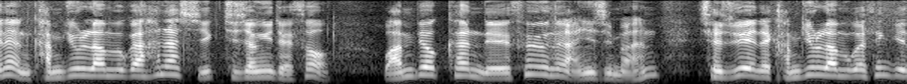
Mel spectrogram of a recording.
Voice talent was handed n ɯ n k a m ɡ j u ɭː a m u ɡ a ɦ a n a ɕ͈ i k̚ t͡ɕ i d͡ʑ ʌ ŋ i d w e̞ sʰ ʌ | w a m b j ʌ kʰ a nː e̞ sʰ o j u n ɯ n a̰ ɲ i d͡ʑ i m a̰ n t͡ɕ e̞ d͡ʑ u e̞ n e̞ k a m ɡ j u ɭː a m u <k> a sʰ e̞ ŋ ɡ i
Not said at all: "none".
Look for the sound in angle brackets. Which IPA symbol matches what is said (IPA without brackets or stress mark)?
ɡ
